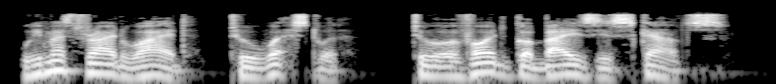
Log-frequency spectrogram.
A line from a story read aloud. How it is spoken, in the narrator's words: says Ulaba Walk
